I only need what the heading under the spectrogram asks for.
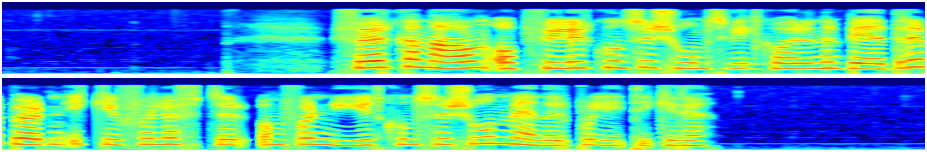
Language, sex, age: Norwegian, female, 25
